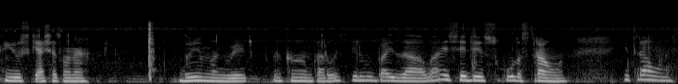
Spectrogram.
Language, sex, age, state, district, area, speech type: Kashmiri, male, 30-45, Jammu and Kashmir, Ganderbal, urban, spontaneous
